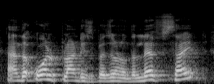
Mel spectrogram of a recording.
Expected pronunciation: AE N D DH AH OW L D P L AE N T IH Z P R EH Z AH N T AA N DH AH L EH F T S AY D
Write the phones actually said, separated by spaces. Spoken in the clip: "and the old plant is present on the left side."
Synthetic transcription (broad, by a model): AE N D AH OW L D P L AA N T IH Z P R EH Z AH L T AA N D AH L EH F T S AY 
